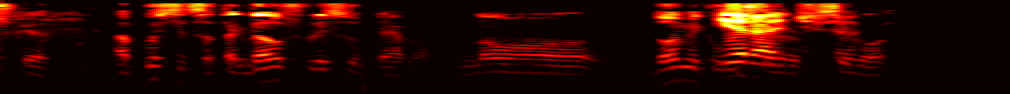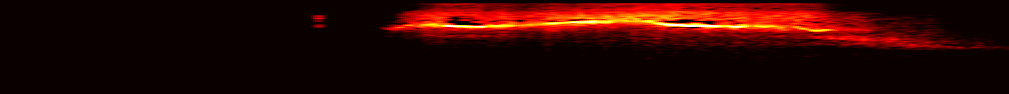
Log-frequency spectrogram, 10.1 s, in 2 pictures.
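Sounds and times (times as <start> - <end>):
speech: 0.1 - 4.6
voice imitating distant whistling wind: 7.0 - 10.0.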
